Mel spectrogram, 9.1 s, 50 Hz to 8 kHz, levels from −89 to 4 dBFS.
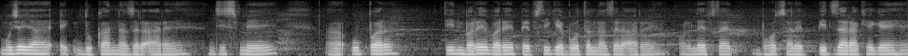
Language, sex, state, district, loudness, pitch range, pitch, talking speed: Hindi, male, Arunachal Pradesh, Papum Pare, -18 LUFS, 120-130 Hz, 125 Hz, 190 wpm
